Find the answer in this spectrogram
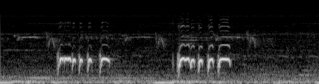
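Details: Coo of a local zebra dove, recorded as a prompting track so other doves start calling. Two clustered phrases of four or five rapid, mellow beats follow each other a little over a second apart over steady low background noise.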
